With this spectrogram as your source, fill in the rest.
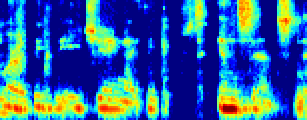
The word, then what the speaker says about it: I Ching: The Book of Changes, you've heard of it, Book of Changes, I Ching. I Ching. Looks like Ching, but it's usually pronounced with a J, I Ching.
